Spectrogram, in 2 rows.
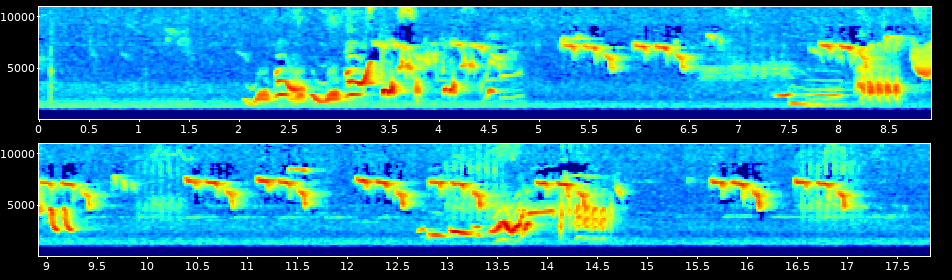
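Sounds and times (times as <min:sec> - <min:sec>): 
common blackbird warbling: 0:02.0 - 0:04.9, 0:07.4 - 0:09.4, 0:12.7 - 0:14.7.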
